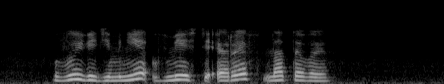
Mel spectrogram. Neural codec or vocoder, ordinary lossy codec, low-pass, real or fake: none; Opus, 16 kbps; 5.4 kHz; real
